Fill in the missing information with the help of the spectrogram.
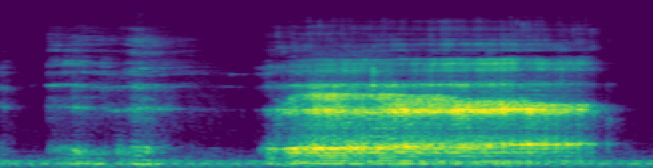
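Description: A short belch, then a long, loud, rumbling one lasting a few seconds; burping.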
